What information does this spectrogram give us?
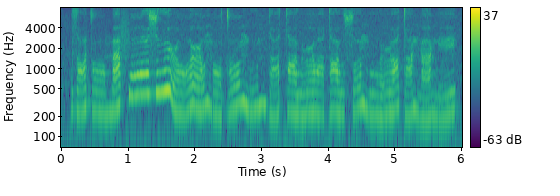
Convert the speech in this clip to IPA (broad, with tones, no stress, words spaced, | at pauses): zˤɯ˨˩˦dɔː˨˩ma˨˥ fɔː˦˥zˤuː˦˥ ʕɔː˨˩˦ʕɔ˨˥ŋɔː˨˩ dɔː˨˥ ŋuː˨˥mdˤɛ˨˩˦ tˤuː˨˩ ʕɔː˨˩dˤuː˨˩ sˤo˨˥ŋoː˨˩ʕo˨˥dˤe˨˩˦ ŋa˨˩˦ŋe˨˥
